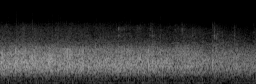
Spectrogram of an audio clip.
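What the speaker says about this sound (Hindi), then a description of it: "जोरदार तालियों से उनका भी स्वागत कीजिए।" Crowd at an outdoor election nomination rally in Tosham, Haryana, breaking into loud, sustained applause, a dense continuous wash of many hands clapping with no talk over it.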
